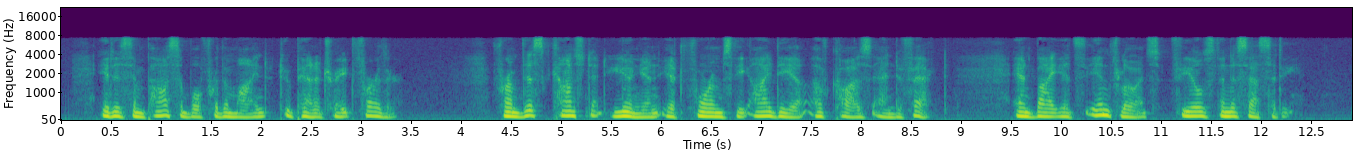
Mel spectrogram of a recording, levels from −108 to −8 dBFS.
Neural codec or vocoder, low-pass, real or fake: none; 7.2 kHz; real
